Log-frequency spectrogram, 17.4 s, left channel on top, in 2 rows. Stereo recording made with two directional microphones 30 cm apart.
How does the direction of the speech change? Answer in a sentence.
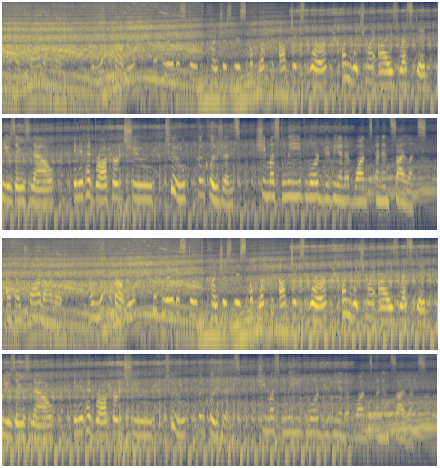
In this clip you hear the speech move to the left.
